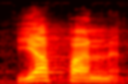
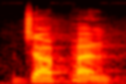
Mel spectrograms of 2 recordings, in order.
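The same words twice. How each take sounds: First: The word starts with a Y sound. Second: The word starts with a J sound. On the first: "In Standard Afrikaans, you can hear yeah, Japan, right with the English Y" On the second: "the way that J is pronounced in the Malay language"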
